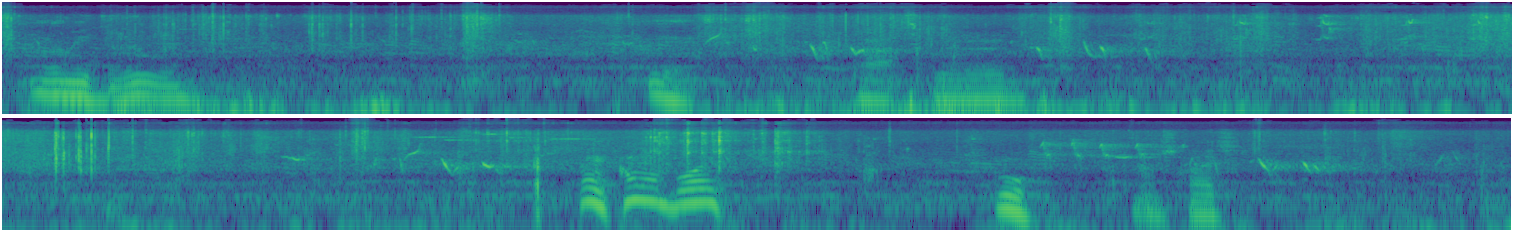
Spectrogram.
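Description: Men talk calmly nearby outdoors.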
